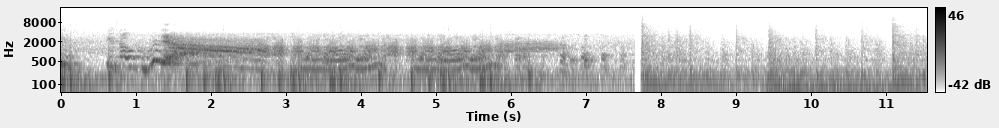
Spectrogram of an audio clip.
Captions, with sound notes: - This is outrageous- (Ragtooth roars) (group laughs) (slow dramatic music)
